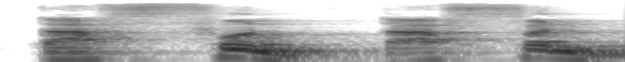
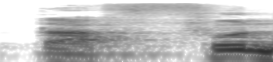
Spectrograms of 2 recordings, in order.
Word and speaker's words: تعفن: کے ساتھ پیش ہے، تعفن نہیں کہتے اس کو، تعفن بولنا ہے۔ خشک، یہ پھر بار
